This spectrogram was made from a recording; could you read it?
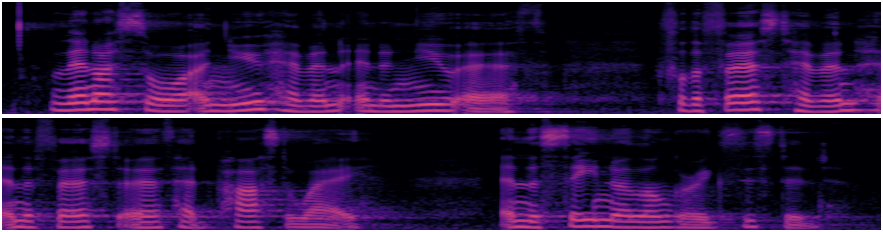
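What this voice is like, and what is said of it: Croaky, slightly hoarse voice. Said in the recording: “My voice is a little bit croaky, but it's louder than it's been all week”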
